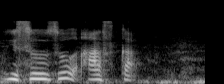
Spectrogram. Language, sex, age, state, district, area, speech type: Telugu, female, 18-30, Telangana, Ranga Reddy, urban, spontaneous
